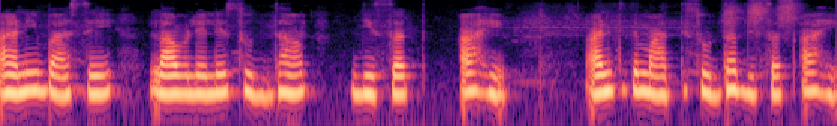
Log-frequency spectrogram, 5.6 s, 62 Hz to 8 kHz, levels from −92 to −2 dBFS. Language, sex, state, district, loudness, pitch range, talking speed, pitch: Marathi, female, Maharashtra, Sindhudurg, -18 LUFS, 215-240 Hz, 130 wpm, 225 Hz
